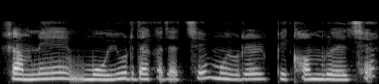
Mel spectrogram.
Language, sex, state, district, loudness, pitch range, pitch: Bengali, female, Bihar, Katihar, -19 LUFS, 235-265 Hz, 245 Hz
